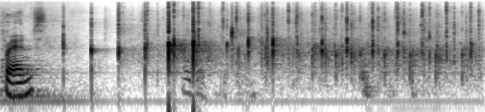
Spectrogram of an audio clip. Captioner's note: audience applause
